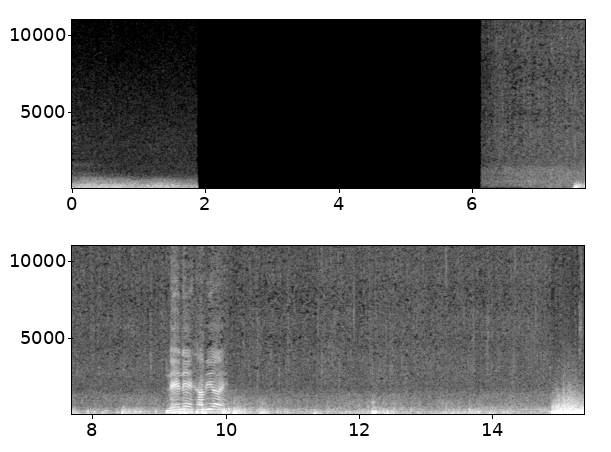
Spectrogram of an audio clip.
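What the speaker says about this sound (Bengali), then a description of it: "যে বৃষ্টি পড়ছে আর তুইও আসিস, এই বৃষ্টির দিনে কেউ বেড়াতে আসে?" Heavy monsoon rain pours down with loud thunder, a steady roar broken by a deep rolling clap near the end, after a silent gap; a voice speaks briefly at the start.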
